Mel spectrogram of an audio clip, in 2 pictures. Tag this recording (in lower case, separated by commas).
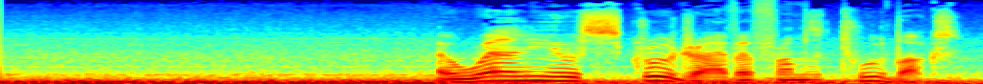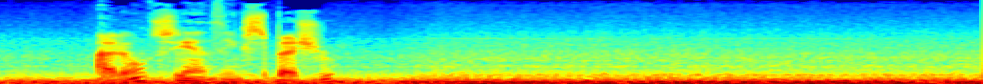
silence, speech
